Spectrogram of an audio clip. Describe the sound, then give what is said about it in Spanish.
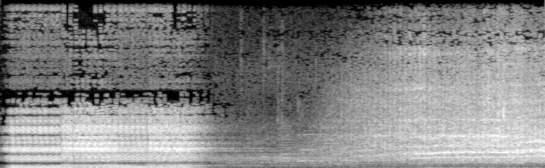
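The small electric motor that drives a wheelchair through the corridors of the Marqués de Valdecilla hospital in Santander hums loudly and steadily for about two seconds, then the tone falls away into a softer, noisy whir that continues. “El zumbido que escuchamos es el que produce un pequeño motor eléctrico, el que impulsa la silla de ruedas”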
